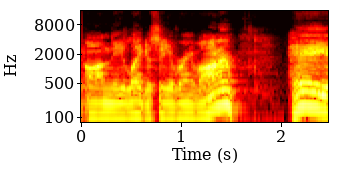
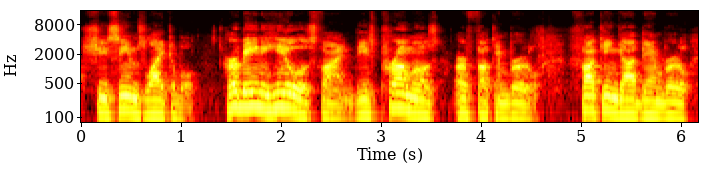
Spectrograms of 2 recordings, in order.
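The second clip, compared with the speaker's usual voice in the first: ordinary talk, nothing marked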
